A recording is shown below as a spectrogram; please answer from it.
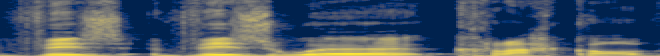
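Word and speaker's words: Wisła Kraków: to wizard krakov um or i believe was is it vizwa krakov i believe is how you say it um if we're being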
